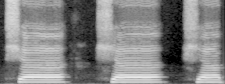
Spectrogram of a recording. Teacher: Kemudian kita menyebarkan angin di dalam mulut kita karena huruf shin punya sifat tafasyi, ya, angin yang menyebar di dalam mulut kita. Sya, bagian tengah lidah naik, kemudian menyebar angin.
